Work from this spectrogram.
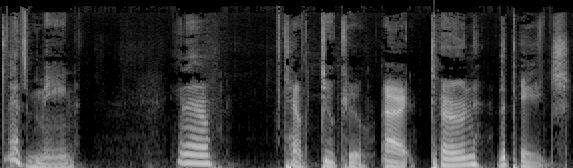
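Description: A man's voice: medium pitch, sing-song, slow, no room sound, clean studio sound. A man hosting a podcast, giving a mock-dramatic storybook reading and breaking off for irreverent, crude asides. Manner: theatrical, irreverent, often breaking off to comment. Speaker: podcast host.

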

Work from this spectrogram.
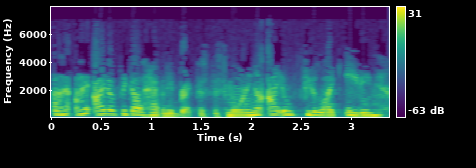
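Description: Nervous young fiancée, expressive voice, old radio play recording. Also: female voice, mid-range voice, fast talker, breathy edge. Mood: shaken. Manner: nervous, protesting. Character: young woman, engaged, frightened. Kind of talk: 1970s radio drama acting. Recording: dull old radio broadcast, faint noise.

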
